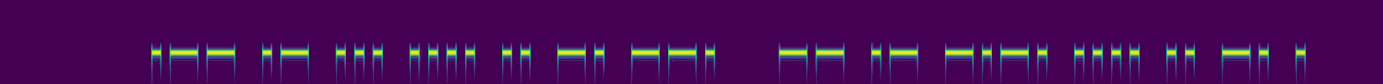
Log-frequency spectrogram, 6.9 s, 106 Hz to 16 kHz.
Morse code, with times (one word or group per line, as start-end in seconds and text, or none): 0.8-3.6 WASHING
3.9-6.5 MACHINE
